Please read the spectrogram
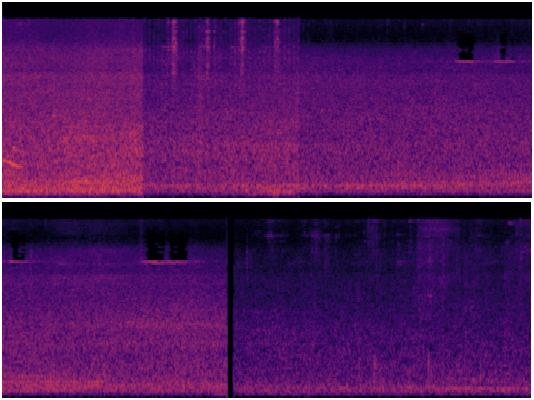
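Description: Street noise of traffic and indistinct voices. It changes abruptly twice early on, and there is a brief dropout later, as separate recordings are cut together.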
